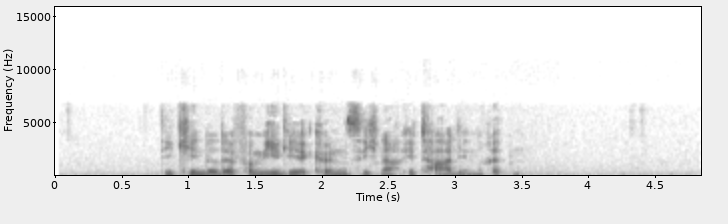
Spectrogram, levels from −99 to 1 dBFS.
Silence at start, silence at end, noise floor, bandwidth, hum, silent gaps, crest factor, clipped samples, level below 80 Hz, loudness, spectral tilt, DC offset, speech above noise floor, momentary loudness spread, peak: 0.8 s; 1.3 s; -77 dBFS; 11 kHz; none; none; 24 dB; under 0.1%; -80 dBFS; -47 LUFS; -4 dB/octave; under 0.1%; 29 dB; 10 LU; -26 dBFS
